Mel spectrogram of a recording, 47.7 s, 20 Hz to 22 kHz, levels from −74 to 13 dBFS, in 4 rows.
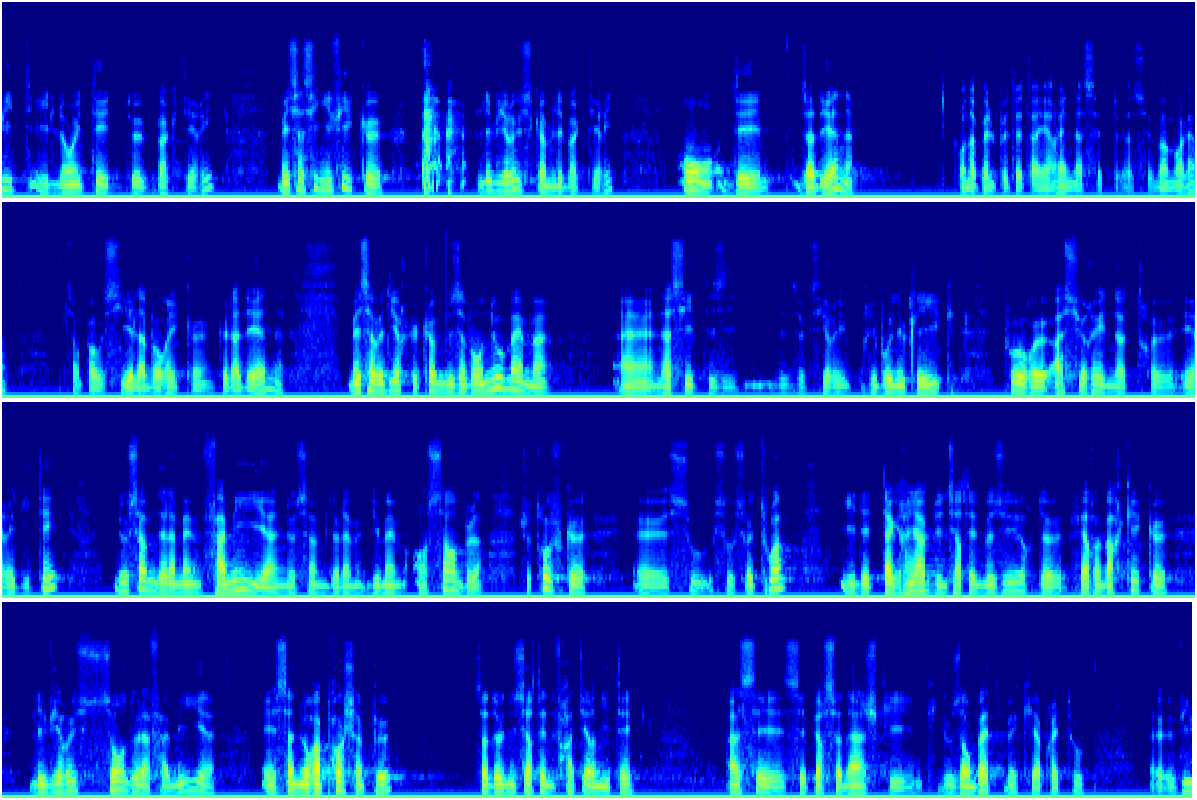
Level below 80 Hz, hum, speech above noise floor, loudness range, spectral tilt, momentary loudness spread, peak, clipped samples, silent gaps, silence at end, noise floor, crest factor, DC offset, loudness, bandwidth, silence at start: -58 dBFS; none; 27 dB; 6 LU; -6 dB/octave; 14 LU; -6 dBFS; under 0.1%; none; 0 s; -58 dBFS; 26 dB; 3%; -32 LUFS; 14.5 kHz; 0 s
